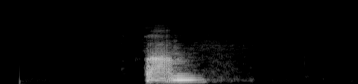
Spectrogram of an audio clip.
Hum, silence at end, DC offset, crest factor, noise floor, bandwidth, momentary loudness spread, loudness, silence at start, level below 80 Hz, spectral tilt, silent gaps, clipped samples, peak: none; 1.5 s; under 0.1%; 22 dB; -80 dBFS; 5.2 kHz; 14 LU; -18 LUFS; 1.45 s; -56 dBFS; -10 dB/octave; none; under 0.1%; -2 dBFS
